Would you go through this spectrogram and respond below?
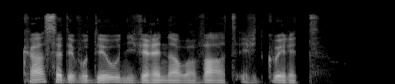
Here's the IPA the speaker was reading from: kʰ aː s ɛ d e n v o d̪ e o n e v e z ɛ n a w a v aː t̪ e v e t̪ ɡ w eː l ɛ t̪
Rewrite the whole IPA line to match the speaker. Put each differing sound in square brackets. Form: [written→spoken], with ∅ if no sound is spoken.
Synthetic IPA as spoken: kʰ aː s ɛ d e [n→∅] v o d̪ e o n [e→i] v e [z→ʁ] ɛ n a w a v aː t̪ e v [e→i] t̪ ɡ w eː l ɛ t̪

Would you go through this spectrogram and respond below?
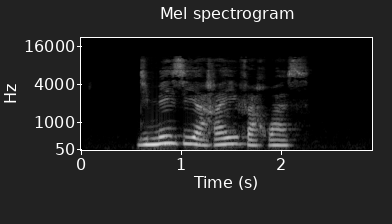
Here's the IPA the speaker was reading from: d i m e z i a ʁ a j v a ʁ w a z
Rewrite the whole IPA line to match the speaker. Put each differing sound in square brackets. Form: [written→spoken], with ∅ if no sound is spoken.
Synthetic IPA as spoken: d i m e z i a ʁ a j v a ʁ w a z

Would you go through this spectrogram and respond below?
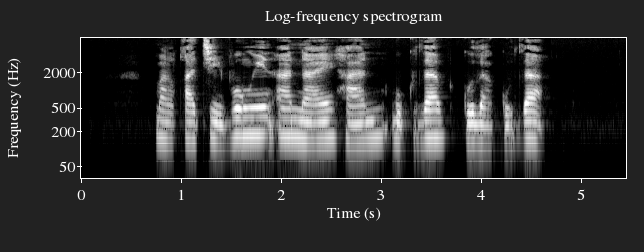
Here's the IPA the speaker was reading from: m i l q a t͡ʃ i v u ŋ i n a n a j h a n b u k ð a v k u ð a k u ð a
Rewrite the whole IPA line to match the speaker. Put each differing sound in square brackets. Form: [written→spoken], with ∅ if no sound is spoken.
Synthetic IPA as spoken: m [i→a] l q a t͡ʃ i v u ŋ i n a n a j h a n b u k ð a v k u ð a k u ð a

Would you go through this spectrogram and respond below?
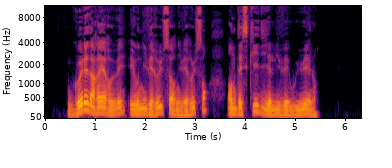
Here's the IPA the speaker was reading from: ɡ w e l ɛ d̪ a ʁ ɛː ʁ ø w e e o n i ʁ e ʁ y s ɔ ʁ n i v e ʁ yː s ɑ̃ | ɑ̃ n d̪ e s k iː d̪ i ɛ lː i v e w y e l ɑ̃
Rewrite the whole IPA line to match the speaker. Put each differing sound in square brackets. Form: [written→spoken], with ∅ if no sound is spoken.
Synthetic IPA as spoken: ɡ w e l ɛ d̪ a ʁ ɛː ʁ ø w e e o n i [ʁ→v] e ʁ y s ɔ ʁ n i v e ʁ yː s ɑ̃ | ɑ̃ n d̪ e s k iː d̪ i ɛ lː i v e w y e l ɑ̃

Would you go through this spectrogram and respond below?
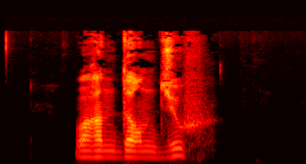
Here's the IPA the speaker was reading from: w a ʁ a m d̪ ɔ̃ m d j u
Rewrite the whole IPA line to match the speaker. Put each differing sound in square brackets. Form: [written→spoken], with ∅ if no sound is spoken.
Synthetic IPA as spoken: w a ʁ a [m→n] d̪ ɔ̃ [m→n] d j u

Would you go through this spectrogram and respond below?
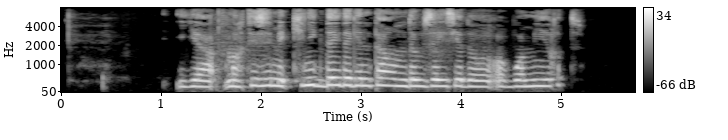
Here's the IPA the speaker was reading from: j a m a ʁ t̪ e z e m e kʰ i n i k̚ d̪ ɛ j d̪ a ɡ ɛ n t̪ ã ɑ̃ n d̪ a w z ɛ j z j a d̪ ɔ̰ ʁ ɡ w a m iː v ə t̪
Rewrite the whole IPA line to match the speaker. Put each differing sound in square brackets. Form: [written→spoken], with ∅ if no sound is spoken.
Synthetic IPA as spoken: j a m a ʁ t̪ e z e m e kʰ i n i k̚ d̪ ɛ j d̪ a ɡ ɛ n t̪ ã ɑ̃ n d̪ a w z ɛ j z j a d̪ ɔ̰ ʁ [ɡ→b] w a m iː [v→ʁ] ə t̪

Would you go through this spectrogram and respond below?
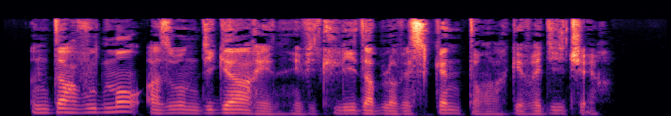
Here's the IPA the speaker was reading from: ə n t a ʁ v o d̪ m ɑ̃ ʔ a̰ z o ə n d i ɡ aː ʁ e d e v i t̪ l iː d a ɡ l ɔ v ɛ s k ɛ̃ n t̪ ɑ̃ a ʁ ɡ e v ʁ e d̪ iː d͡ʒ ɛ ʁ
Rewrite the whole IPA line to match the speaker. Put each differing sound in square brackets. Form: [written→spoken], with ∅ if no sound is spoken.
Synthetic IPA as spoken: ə n [t→d] a ʁ v [o→u] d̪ m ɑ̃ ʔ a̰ z o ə n d i ɡ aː ʁ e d e v i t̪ l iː d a [ɡ→b] l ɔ v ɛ s k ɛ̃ n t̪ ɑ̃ a ʁ ɡ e v ʁ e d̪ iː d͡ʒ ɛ ʁ

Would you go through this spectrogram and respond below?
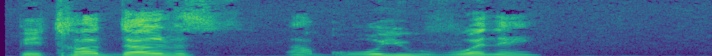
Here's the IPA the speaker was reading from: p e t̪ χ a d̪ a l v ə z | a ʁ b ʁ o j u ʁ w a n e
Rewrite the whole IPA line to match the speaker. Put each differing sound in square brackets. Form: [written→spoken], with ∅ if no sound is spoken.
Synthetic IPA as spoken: p e t̪ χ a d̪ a l v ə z | a ʁ b ʁ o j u [ʁ→v] w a n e

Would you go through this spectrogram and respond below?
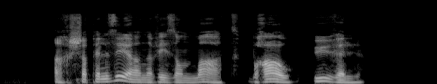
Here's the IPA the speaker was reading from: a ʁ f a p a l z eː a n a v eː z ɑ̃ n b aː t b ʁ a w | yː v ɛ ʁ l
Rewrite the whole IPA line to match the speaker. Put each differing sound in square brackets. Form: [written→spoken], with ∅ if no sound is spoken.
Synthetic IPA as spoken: a ʁ [f→ʃ] a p [a→ɛ] l z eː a n a v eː z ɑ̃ n [b→m] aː t b ʁ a w | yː v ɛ [ʁ→∅] l

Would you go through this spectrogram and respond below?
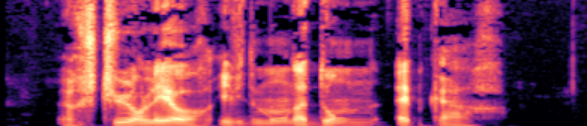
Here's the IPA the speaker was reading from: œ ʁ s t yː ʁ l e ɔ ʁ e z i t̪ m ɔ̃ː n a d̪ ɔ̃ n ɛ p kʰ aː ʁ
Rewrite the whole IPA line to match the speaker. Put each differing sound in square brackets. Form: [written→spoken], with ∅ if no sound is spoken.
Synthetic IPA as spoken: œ ʁ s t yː ʁ l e ɔ ʁ e [z→v] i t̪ m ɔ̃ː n a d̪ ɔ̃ n ɛ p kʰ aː ʁ

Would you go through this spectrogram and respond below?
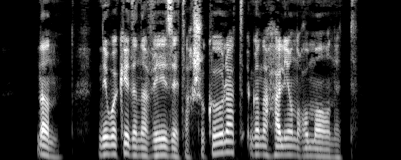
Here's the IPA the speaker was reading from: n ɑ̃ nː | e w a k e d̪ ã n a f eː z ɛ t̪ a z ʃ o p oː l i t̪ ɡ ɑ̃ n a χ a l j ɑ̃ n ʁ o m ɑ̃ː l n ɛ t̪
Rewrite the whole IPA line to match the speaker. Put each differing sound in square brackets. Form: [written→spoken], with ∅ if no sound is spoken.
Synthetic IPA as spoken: n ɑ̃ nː | e w a k e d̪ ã n a [f→v] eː z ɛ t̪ a [z→ʁ] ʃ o [p→k] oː l [i→a] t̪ ɡ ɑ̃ n a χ a l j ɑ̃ n ʁ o m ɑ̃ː [l→∅] n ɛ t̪

